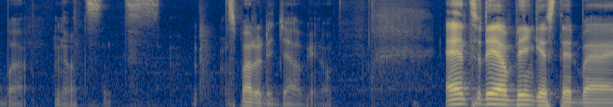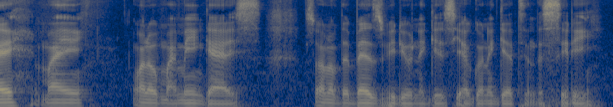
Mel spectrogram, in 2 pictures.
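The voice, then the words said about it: Messed-up, worn voice. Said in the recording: “Excuse my voice a bit. I was working last night, so my voice is a little messed up”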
